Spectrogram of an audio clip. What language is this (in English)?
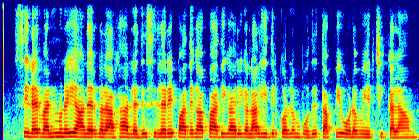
Tamil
